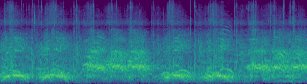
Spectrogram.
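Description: Rugby stadium crowd cheering and shouting after a home try, many voices at once, swelling in repeated waves.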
